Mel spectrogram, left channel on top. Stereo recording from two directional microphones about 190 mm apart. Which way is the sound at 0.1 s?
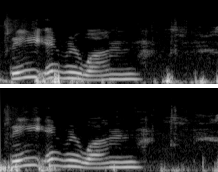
15° left (ahead or behind).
